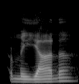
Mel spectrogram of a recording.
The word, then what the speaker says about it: Mignogna: it's still reprised by vic Mignogna manana that's how you pronounce manana alright and and so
